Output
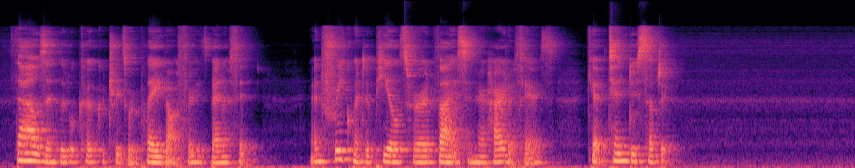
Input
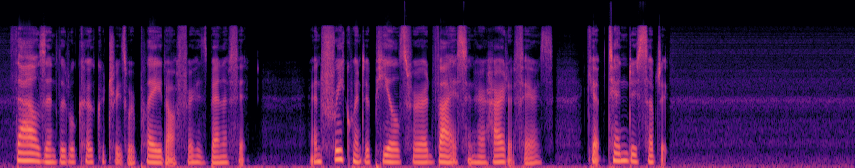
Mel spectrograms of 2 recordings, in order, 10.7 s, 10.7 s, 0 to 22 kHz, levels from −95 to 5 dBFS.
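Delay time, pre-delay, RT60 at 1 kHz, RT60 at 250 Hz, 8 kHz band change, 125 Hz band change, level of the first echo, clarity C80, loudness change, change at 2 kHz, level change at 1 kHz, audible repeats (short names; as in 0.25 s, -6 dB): none, 6 ms, 0.60 s, 0.70 s, +9.5 dB, +9.0 dB, none, 12.0 dB, +8.0 dB, +7.5 dB, +7.5 dB, none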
